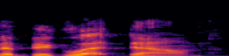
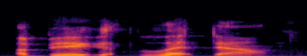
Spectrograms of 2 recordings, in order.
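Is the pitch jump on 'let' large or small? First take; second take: large; small. First: Pitch jumps high on 'let', then drops far down. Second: Pitch rises slightly on 'let', then falls gently. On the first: The speaker calls it wrong. "you came up on let and then down" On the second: The speaker calls it right. "it's not as high and we don't go as far down below"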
